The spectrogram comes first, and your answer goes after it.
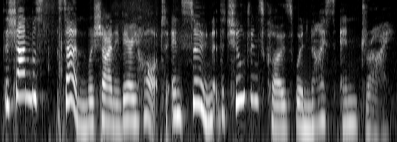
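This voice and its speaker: A woman reading a children's storybook aloud as storyteller, with expressive, measured delivery. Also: medium pitch.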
